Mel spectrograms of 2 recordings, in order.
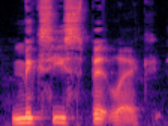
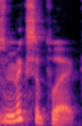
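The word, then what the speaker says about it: Mxyzptlk: So James Tynan is adamant, like fight you adamant, that you're supposed to pronounce it Mixie Spitlick. And I had never heard that. – Really? That's interesting. – I always thought it was Mixaplick.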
